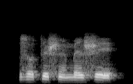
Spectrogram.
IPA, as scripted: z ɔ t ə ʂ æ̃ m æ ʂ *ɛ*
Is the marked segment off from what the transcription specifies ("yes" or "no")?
no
